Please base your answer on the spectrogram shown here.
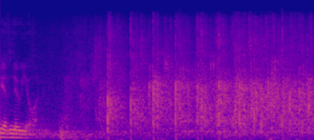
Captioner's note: audience applauds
